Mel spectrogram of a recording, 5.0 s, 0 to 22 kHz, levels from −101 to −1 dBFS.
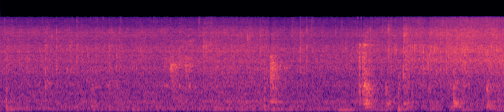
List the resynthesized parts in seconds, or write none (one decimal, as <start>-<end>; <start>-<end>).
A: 2.1-2.7; 3.6-4.4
